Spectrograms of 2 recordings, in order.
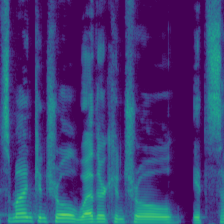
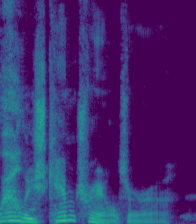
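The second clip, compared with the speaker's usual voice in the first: put-on laid-back drawl, quieter; 8 dB quieter than usual. Doing an impression after another speaker asks for it: Owen Wilson voice. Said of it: "now do Owen Wilson".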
